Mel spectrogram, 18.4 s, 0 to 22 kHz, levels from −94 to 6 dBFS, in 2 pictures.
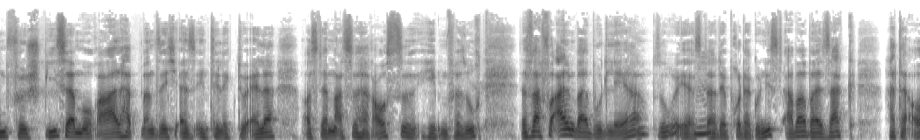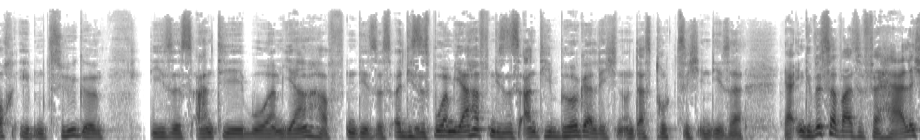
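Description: Nothing technically wrong turns up anywhere in this speech recording, so there are no times or causes to point to.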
